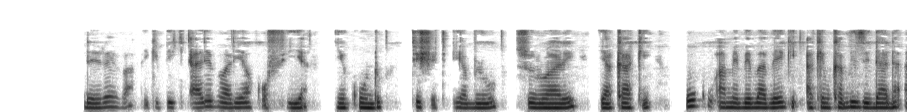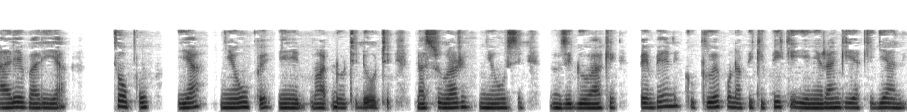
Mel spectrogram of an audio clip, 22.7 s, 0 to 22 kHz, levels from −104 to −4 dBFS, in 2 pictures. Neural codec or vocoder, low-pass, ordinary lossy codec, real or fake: none; 7.2 kHz; MP3, 48 kbps; real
